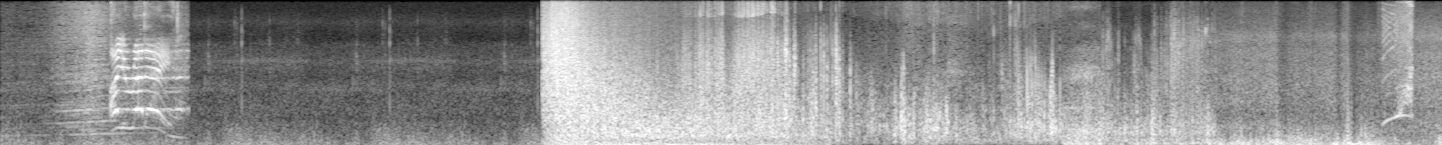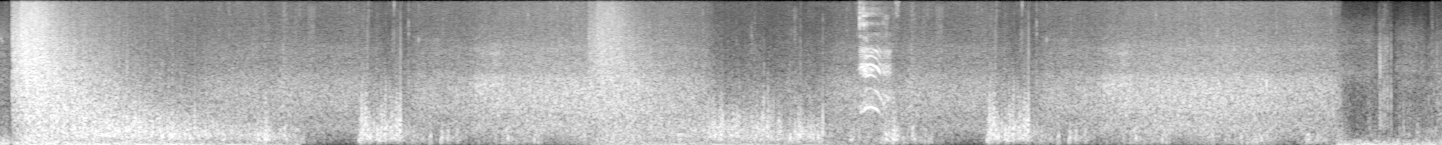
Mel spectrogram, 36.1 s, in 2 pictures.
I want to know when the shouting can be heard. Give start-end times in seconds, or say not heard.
1.4-2.4, 17.2-17.7, 28.7-29.2.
